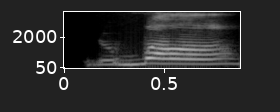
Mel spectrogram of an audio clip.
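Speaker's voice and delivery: ordinary talk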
